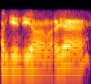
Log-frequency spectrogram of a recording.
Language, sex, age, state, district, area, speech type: Dogri, male, 30-45, Jammu and Kashmir, Samba, rural, conversation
